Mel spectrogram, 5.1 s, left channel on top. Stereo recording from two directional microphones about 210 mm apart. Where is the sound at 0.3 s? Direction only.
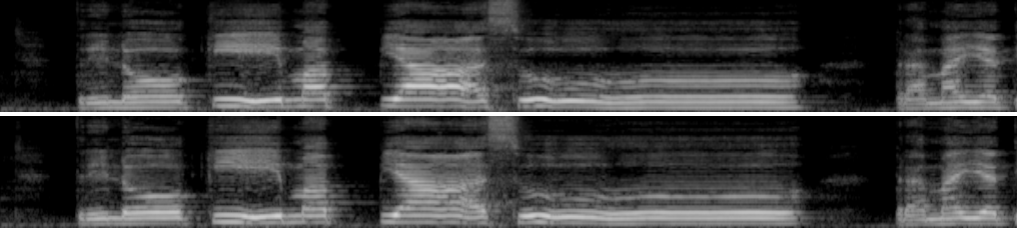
10° right (ahead or behind).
